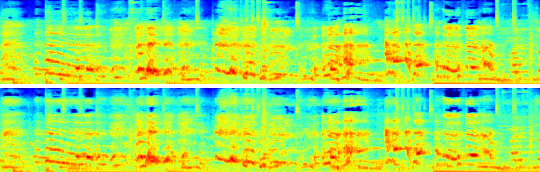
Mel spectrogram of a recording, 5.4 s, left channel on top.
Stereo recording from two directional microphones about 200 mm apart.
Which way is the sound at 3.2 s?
Centre (ahead or behind).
